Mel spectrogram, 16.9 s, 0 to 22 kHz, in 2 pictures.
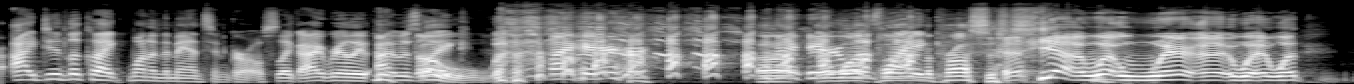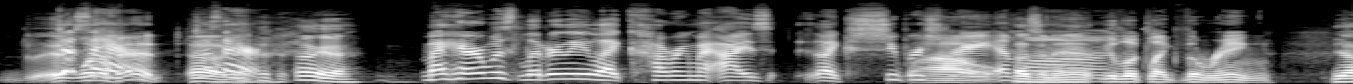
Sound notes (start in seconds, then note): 2.4 laughs; 7.5 stammers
